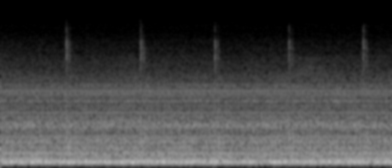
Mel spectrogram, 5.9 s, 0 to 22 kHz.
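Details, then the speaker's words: Chinese diesel heater test with fuel damper fitted, around 60 dB, less smoke than before: steady low combustion-fan hum with crisp fuel-pump tick roughly once a second; normal running. "carbon monoxide's much homogeneous uh it doesn't appear to be smoking as much as it uh did before"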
